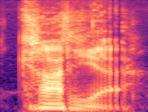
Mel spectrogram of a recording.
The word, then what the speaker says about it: Katia: Katia. 3 easy syllables. And you didn't say it correctly. It's neither. Katia.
